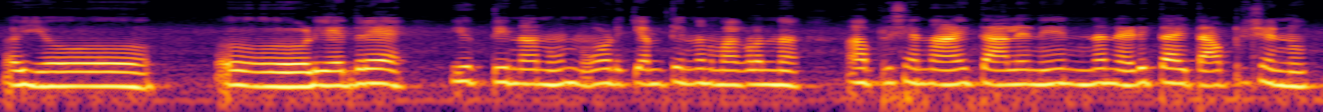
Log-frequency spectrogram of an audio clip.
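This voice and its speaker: A woman's voice: sits high, flat delivery, quick pace, lightly acted. A woman playing a worried, pleading mother visiting the hospital. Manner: pleading, fretful. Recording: dull, slightly noisy recording.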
